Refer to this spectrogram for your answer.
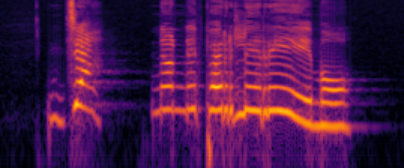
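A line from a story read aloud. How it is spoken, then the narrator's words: Terrified trembling shout. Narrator (Italian): gridò il topo, che aveva la tremarella fino alla punta dei baffi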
